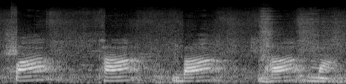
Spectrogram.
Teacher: दोनों होंठ मिलाकर बोले जाते हैं।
